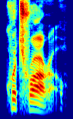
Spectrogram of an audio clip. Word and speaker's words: Quatraro: if I don't end up getting all right quatraro yeah Matt quatraro so Matt quatraro is the manager of the Kansas City Royals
